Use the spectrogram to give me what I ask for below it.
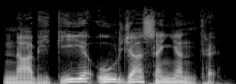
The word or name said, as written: संयंत्र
